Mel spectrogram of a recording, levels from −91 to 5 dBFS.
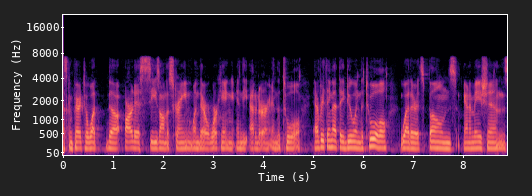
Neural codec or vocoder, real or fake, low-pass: codec, 16 kHz, 4 kbps, FreqCodec, larger model; fake; 7.2 kHz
